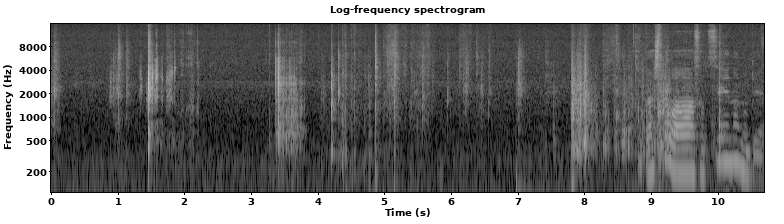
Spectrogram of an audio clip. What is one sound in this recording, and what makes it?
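A plastic jar lid clicks and taps as it is handled close by.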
